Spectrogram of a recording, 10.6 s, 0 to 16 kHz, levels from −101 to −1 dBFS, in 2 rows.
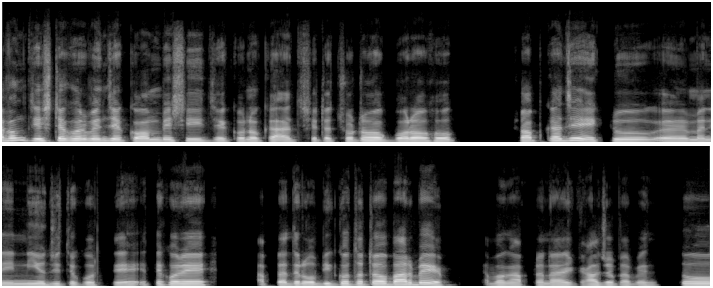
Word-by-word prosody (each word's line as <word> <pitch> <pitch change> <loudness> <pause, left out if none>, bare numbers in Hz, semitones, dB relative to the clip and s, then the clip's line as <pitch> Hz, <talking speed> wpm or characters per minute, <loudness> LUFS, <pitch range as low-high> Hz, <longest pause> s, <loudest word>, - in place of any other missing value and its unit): এবং 245 - +3
চেষ্টা 200 +2 +3
করবেন 200 -1 +3
যে - - +5
কম-বেশি 175 +3 0 0.2
যেকোনো 165 +2 -1
কাজ 145 0 +1
সেটা 160 - -4
ছোট 170 0 -2
হোক, 180 -1 +5
বড় 170 +2 +6
হোক 165 +1 +3 0.5
সব 185 0 +2
কাজে 210 +3 +3
একটু 175 +2 -4 0.3
এ - - +2 0.2
মানে 150 0 -3 0.2
নিয়োজিত 160 0 -3
করতে। 150 -1 -5 0.2
এতে 180 +2 -5
করে 185 0 +5 0.5
আপনাদের 170 +1 -1
অভিজ্ঞতাটাও 180 +4 +2
বাড়বে 200 +3 +5 0.4
এবং 165 +1 -4
আপনারা 160 0 -6
এ 145 - -6
কাজও 145 +1 -2
পাবেন। 140 0 -6 0.2
তো 180 - +1
170 Hz, 170 wpm, -24 LUFS, 155-185 Hz, 0.5 s, বড়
